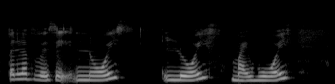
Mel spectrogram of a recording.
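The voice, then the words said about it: Imitated Australian accent. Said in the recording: “I also love the accent, the way they say noise... if an Aussie was listening in, they would be very irritated”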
